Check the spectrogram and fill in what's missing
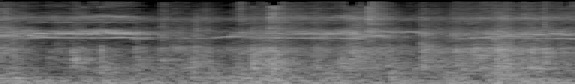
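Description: Racing pigeons coo softly from a loft, low throaty murmurs blending into a busy background of bird sounds over a couple of seconds.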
